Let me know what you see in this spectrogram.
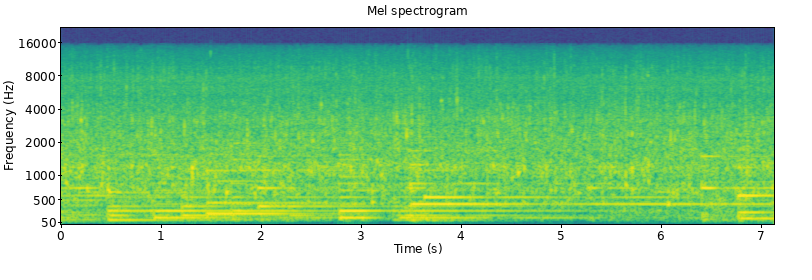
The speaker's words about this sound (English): Keep watching the stream and listen to the sounds of the water floating down the stream. The bubbling and softly popping sound of the water.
